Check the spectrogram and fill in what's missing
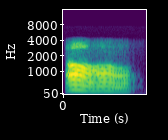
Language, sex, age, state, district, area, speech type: Assamese, female, 60+, Assam, Barpeta, rural, conversation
